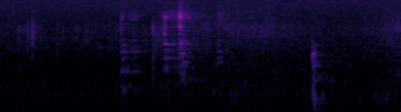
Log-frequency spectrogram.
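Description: Faint small clicks and knocks of objects being handled at the tabernacle, a cluster just over half a second in and one sharp click about a second and a half in.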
